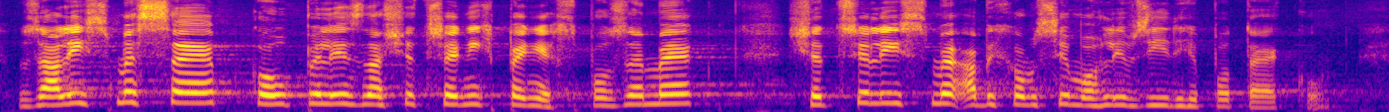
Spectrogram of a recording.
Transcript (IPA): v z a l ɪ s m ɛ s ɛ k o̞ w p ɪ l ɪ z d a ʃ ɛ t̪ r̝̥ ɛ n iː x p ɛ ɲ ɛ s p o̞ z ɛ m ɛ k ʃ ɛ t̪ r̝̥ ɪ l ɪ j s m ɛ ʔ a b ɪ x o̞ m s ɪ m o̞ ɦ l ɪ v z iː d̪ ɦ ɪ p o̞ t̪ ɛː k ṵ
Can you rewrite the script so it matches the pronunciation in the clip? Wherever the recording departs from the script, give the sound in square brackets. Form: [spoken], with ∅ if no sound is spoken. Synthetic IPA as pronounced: v z a l ɪ s m ɛ s ɛ k o̞ w p ɪ l ɪ z [n] a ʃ ɛ t̪ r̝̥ ɛ n iː x p ɛ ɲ ɛ s p o̞ z ɛ m ɛ k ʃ ɛ t̪ r̝̥ ɪ l ɪ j s m ɛ ʔ a b ɪ x o̞ m s ɪ m o̞ ɦ l ɪ v z iː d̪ ɦ ɪ p o̞ t̪ ɛː k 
